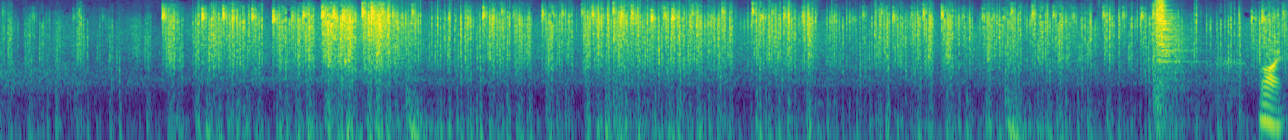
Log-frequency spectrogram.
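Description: Rapid bursts of gunfire crackle almost continuously, loud and dense, with a spoken voice over the top of the shooting.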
